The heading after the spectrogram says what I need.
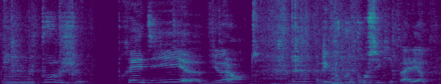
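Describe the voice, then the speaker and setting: A woman's voice: mid-range voice, lively intonation, moderate pace, over music. A woman hosting a live tournament pool draw, playful and joking with viewers. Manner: playful, laughs often, jokes with viewers. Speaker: host drawing tournament pools. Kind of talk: casual live-stream commentary. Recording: echoey room with faint noise.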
